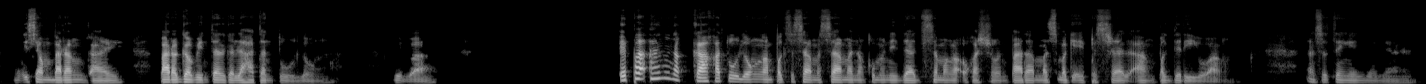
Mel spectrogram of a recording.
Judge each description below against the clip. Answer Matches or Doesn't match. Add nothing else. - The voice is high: Doesn't match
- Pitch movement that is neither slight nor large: Matches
